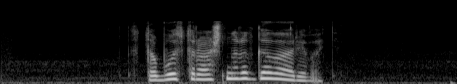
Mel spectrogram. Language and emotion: Russian, neutral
